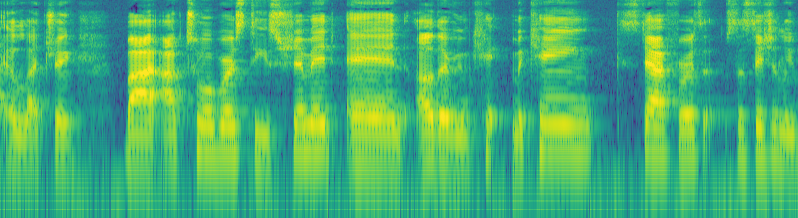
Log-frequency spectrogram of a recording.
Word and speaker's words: Schmidt: why she got that smoke for steve um shimmit i keep messing up his name wrong steve schmidt there we go steve schmidt z smith don't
